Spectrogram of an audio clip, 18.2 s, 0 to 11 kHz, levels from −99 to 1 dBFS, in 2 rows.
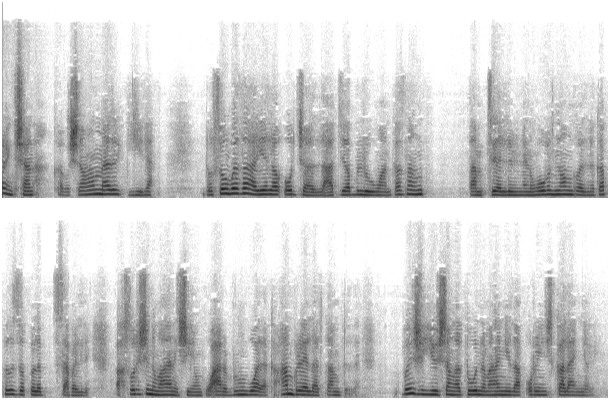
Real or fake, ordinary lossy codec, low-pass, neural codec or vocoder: fake; AAC, 32 kbps; 9.9 kHz; codec, 16 kHz in and 24 kHz out, 0.6 kbps, FocalCodec, streaming, 2048 codes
